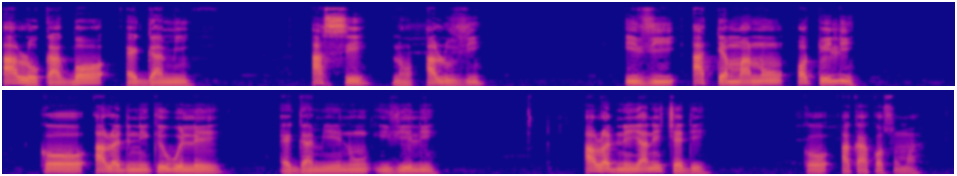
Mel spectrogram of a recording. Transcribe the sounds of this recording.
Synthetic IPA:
a˦lʊ˨ka˨ɡ͡bɔ˦ | ɛ˨ɡa˨mĩ˨ | a˦sɪ˦ | nɔ̃˨a˦lu˨vi˦ | i˨vi˨a˦t̪ɛ˨mã˨nʊ̃˦ɔ˦t̪ʊ˨˦e˦li˦ | ko˦a˦lɔ˨ɛ˨dɪ˨nɪ̃˨ke˦we˨le˨ | ɛ˨ɡa˨mĩ˨e˨nʊ̃˦i˨vi˨˦e˦li˦ | a˦lʊ˨˦ɛ˨dɪ˨nɪ̃˨ja˦nɪ̃˦t͡ʃɛ˨dɪ˨ | ko˦a˦ka˨˦kɔ˨sʊ˨mã˦˨

